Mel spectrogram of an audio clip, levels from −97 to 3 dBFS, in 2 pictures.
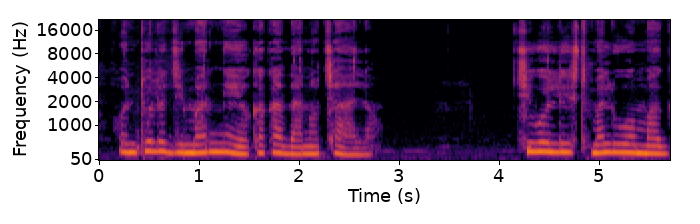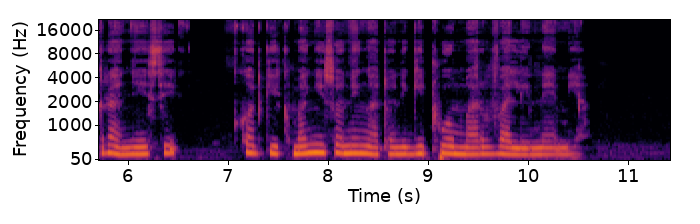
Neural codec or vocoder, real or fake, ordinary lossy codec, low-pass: none; real; none; none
